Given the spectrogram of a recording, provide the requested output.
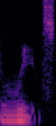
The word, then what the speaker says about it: REITs: trust, sorry, real estate investment trust are pronounced as the acronym goes, REITs.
